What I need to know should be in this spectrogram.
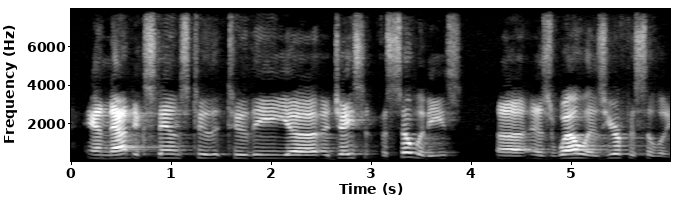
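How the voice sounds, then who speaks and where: Loud speech at a moderate pace with fairly even intonation. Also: man. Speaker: nuclear engineer, symposium panelist. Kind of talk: conference panel talk. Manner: halting, many repetitions.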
